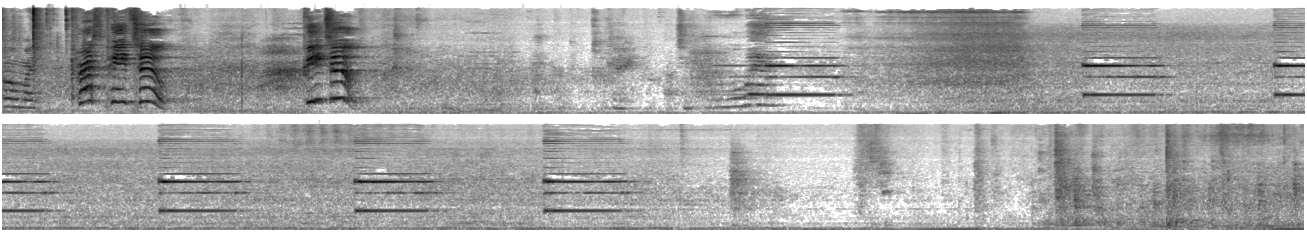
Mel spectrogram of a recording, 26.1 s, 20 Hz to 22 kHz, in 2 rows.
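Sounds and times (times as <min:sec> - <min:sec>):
electronic beeper tones: 0:14.6 - 0:15.6, 0:16.6 - 0:17.6, 0:18.5 - 0:19.4.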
